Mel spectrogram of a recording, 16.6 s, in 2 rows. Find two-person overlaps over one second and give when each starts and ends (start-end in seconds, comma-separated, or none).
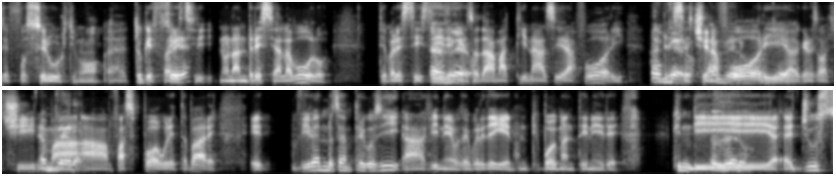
6.5-8.0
